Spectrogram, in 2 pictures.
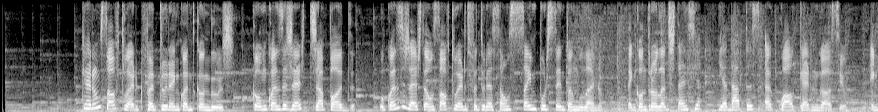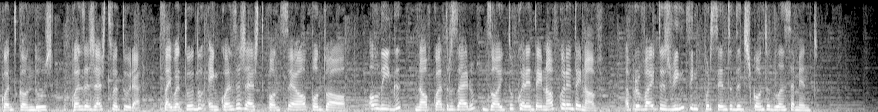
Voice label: Commercial PT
